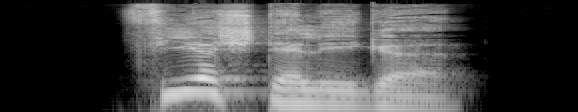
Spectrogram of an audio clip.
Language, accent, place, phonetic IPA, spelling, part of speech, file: German, Germany, Berlin, [ˈfiːɐ̯ˌʃtɛlɪɡə], vierstellige, adjective, De-vierstellige.ogg
- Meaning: inflection of vierstellig: 1. strong/mixed nominative/accusative feminine singular 2. strong nominative/accusative plural 3. weak nominative all-gender singular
